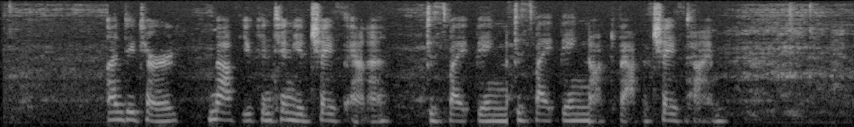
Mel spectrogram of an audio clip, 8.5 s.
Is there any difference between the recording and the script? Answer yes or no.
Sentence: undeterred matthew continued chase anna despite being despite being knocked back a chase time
no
